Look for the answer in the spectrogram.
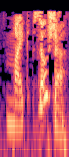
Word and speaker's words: Scioscia: S-C-I-O-S-C-I-A. And it's pronounced Scotia? – Scotia.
